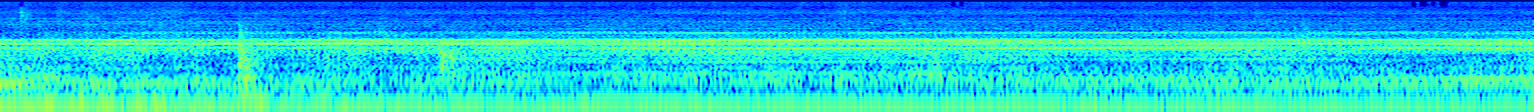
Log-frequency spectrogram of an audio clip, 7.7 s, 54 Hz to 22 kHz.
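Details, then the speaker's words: Electrolux DB52x inverter stainless fridge, nearly one year old and still under warranty, heard at night: a continuous low droning, buzzy hum with faint ticks. The owner reports a crack followed by a motorbike-like noise, then the fridge stopped cooling while the freezer works. Cause unconfirmed. "A minha geladeira que está com problema. Electrolux DB52x, inverso inox. Olha, escutem o barulho. Inacreditável, né? Uma geladeira dessas com esse tipo de barulho."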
